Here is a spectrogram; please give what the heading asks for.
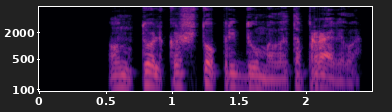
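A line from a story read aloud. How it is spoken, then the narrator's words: Angry mutter. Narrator (Russian): сердито пробормотал Гарри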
